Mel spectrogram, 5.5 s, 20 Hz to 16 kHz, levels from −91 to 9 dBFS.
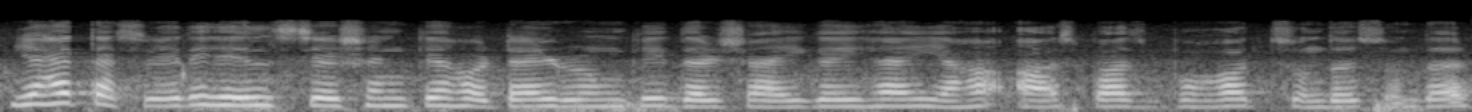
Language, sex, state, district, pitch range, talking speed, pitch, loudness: Hindi, female, Haryana, Rohtak, 210-245 Hz, 185 wpm, 220 Hz, -15 LUFS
